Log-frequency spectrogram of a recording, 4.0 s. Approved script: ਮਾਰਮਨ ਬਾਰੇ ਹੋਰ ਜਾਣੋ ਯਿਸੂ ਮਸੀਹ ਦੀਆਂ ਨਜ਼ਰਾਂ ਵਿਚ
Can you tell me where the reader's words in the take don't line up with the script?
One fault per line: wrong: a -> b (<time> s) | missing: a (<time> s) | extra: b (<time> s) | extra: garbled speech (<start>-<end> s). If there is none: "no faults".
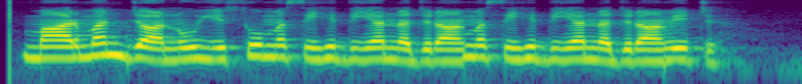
wrong: ਬਾਰੇ ਹੋਰ ਜਾਣੋ ਯਿਸੂ -> ਜਾਣੋ ਯਿਸੂ ਮਸੀਹ ਦੀਆਂ ਨਜ਼ਰਾਂ (0.6 s)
